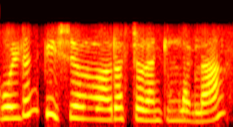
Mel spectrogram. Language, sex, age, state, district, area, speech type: Goan Konkani, female, 30-45, Goa, Canacona, rural, conversation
